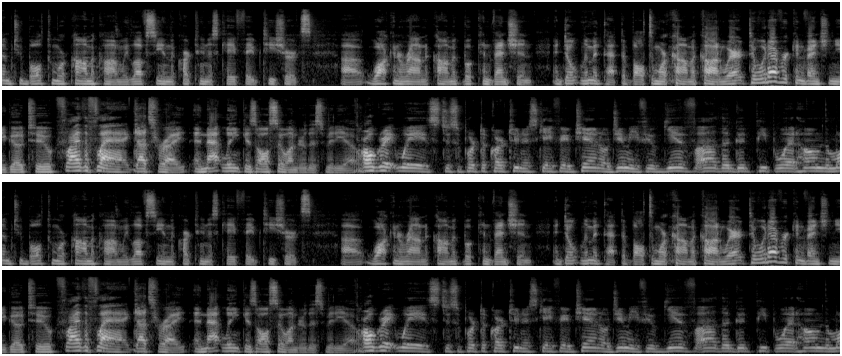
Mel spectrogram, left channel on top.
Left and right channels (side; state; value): right; quieter; 3.7 dB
